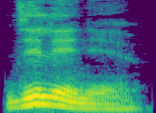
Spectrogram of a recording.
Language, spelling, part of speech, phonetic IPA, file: Russian, деление, noun, [dʲɪˈlʲenʲɪje], Ru-деление.ogg
- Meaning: 1. division, partition 2. point (on a scale)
